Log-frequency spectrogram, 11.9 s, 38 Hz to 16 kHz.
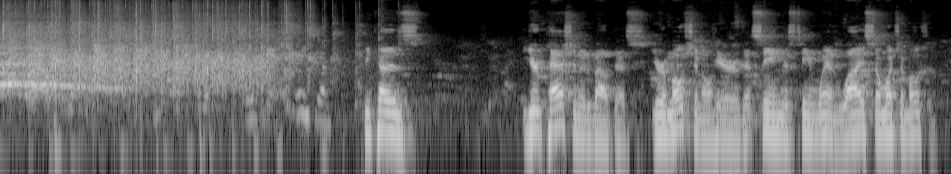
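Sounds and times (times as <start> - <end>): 
crowd clapping: 0.0 - 4.7
speech: 4.0 - 5.3, 6.6 - 11.8.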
